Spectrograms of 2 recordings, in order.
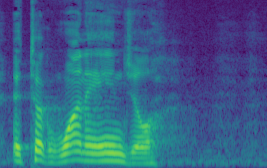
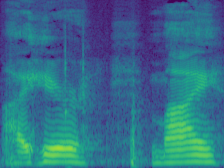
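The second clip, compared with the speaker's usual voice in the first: slow reading fading to a whisper; solemn lyric recital; slower than usual. Acted. Preacher reading the hymn line, hushed at the end. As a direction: let it sink to a hushed whisper.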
